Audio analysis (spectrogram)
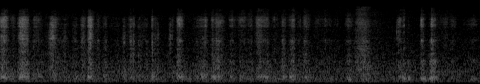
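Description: A metal dip pen nib scratches ink strokes onto a large, flat sheet of white drawing paper. The result is a quiet series of short, bright, scratchy strokes with almost no low end, each fading quickly.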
